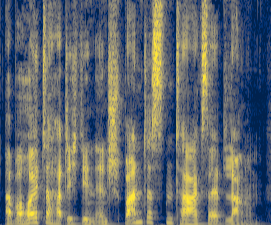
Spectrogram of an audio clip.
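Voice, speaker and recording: A man's voice: medium pitch, huge pitch swings, brisk, fairly bright tone, voice pushed up. A man voicing a weary but kind mother in a children's audio story. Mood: relieved. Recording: noisy recording with clicks.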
